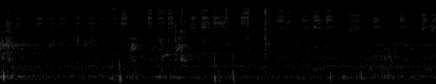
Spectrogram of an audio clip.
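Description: A felt-tip marker scratching faintly across flip-chart paper in short strokes as a word is written out by hand.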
